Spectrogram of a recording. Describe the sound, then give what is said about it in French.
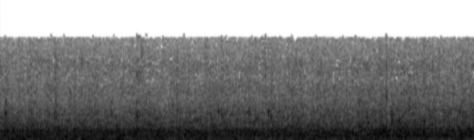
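Steady rain falls on wet pavement, a dense, even hiss of countless drops with no pauses, consistent throughout, with no voices or other sounds. “Sentez l'odeur caractéristique de la pluie. Des néons qui se reflètent sur les trottoirs mouillés.”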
